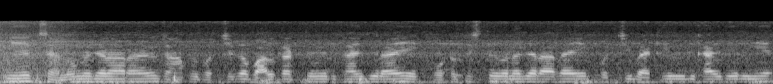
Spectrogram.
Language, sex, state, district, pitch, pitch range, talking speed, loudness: Hindi, male, Chhattisgarh, Raipur, 125 Hz, 120-130 Hz, 255 wpm, -17 LUFS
